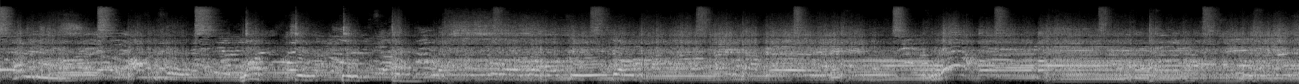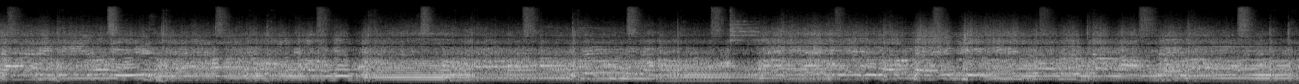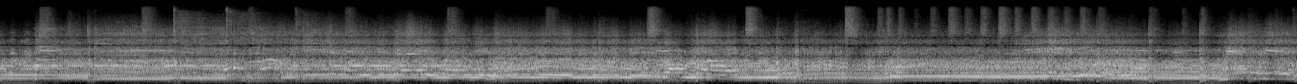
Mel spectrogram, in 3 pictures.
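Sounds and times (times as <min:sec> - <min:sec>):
live band playing guitar song: 0:00.0 - 0:38.9.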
